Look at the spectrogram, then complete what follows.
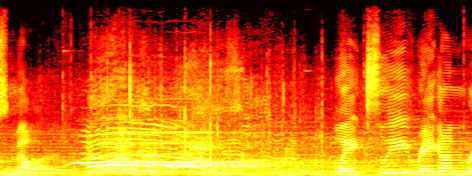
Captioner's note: congregation applauding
